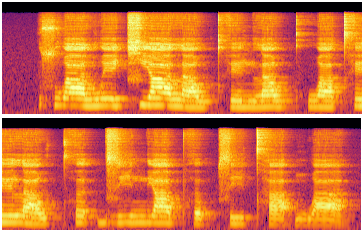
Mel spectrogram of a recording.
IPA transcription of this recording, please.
s w a˥˧ l w e˥˧ t͡ɕ j a˥˧ l a˧ w kʰ ẽ˧ n l a˥˧ w kʰ w a˧ t̪ʰ ẽ˦ l a˨˩ w t̪ʰ ə˦ t̚ d͡z i˦ n̪ j a˥˧ pʰ ə˨ p̚ s i˧ t̪ʰ a˨ ʔ m w a˨˩

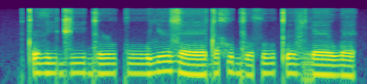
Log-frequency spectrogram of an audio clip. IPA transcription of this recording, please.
tʼ ɘ ð i d͡ʒ iː ɡʲ o ɹ u k uː lʲ ɘː z ɛː d ɐ x u ɡʲ o θ uː kʼ ɘː v r ɛː w ɛ

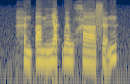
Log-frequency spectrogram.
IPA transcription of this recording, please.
h ə˧˩ n ʔ a˨˩ m ɲ a˨˩ k̚ l ə˨˩ w x aː˨˩ s ə̰˧˥ n

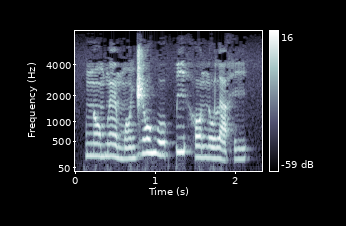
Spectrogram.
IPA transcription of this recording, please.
n ɔ̃˦ b ɛ̃˦˨ m ɔ̃˨˦ d͡ʒ ɔ˦ w o˧ k͡p i˦ h ɔ˧ n o˧ l a˨ h i˧

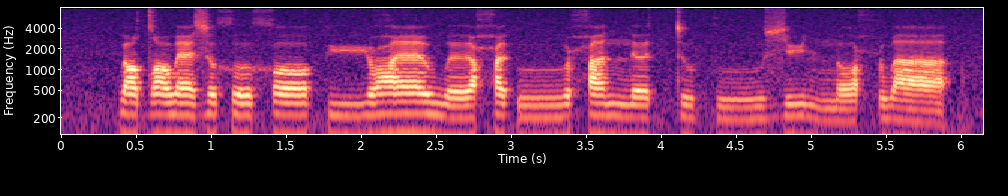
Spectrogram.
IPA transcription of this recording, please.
kʷ ə dˤ o w æ z o x o x ɔː k yː ʕ æː w əː ħ ə ʔ uː ħ a nː əː tː u k uː z y nː ɔ ħ w a ʔ

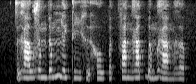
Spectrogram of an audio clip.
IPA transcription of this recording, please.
t̪ ɨ̰˧˨ ɣ a˨˦ w z ə˧ m ɗ ə˨˦ m ɲ ə˨˩ j t̪ i˨˩ x ɨ̰˧˨ h o˨˩ w ɓ ə˨˩ t̚ f a˧ n ɣ a˦˥ t̚ ɓ ə˨˦ m ɣ a˨˩ m ɣ ə˨˩ p̚

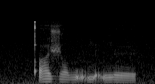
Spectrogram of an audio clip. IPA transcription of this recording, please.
qʼ œ ʒ ɔ β ṵ m ḛ ŋ ø

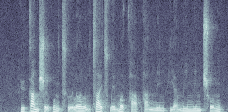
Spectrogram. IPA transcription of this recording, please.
pʰ y˧˥ k a˥˩ n ʂ ɻ̩˨˩ p ʊ˥˩ ŋ t͡sʰ ɹ̩˨˩ l ɤ˥ l ʊ̰˨˩ ŋ t͡s a˥˩ ɪ̯ t͡sʰ w e˩ ɪ̯ m ɤ˥˩ t̪ʰ ä̰˨˩ pʰ a˧˥ n n̪ i˥ n pʰ j ɛ̰˨˩ m i˥ m i˥ n ʈ͡ʂʰ ʊ˧˥ ŋ

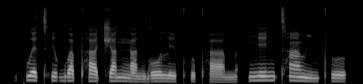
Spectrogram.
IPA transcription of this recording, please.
kʷ ɛ˦ tʰ ɪ˦ ɡʷ a˦ pʰ a˦ t͡ʃ a˦ n ŋ a˨ n ɡ oː˦ l ɪ˨˦ pʰ ʊ˨ pʰ a˨ m | ŋ eː˦ ŋ tʰ ã˦ β ĩ˨ m pʰ ʊ˦

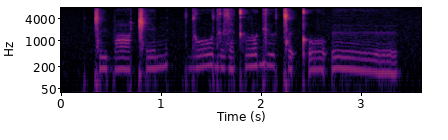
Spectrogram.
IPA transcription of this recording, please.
ǀ y b ɑː ǁ e n | d oː d ɯ z æ kʰ l o ɡʲ ɯː ǀ ø ʔ kʼ oː ʔ øː

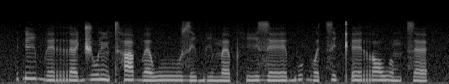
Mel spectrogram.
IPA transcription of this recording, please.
ɗ i˦ b e˨ r ɛ˨ d͡ʒ u˦ ɾ ĩ˨ tʰ a˦ b ɛ˨ w uː˨ z i˨ b i˨ m ɛ˨ pʰ i˨˦ z eː˨ b u˦ ɡʷ e˨ t͡s i˦ kʼ e˦ r ɔ˦ w ʊ˨ m t͡s ɛ˨

